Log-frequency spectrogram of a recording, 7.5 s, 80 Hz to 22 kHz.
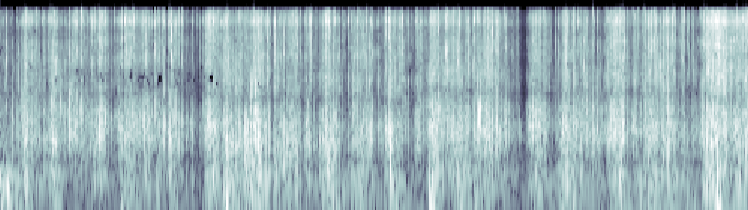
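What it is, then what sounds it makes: Plastic-wrapped paper napkins being crinkled. A pack of Halloween paper napkins in a clear plastic wrapper, held in both hands, is squeezed and crinkled with fingers and nails. A steady, bright crinkling and crackling of plastic fills the clip, with almost no low end and brief quiet dips near 2 and 5 seconds.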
